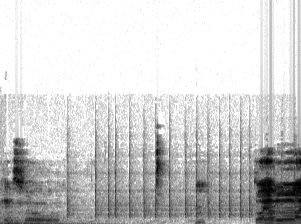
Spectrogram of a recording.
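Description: Menu clicks tick rapidly as items scroll.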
